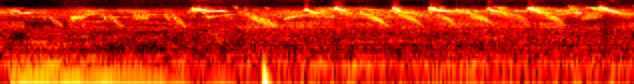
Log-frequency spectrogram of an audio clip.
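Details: High-pitched, rapid twittering from a black-capped white-eye, used as tutor song for training birds: quick downslurred chirps punctuated by brighter sharp notes about twice per second.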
